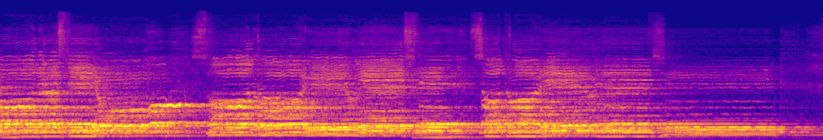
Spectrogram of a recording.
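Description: Russian Orthodox church choir singing chant a cappella in sustained harmony over a low bass line, the chords changing every second or two. A phrase ends with a brief pause near the end.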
